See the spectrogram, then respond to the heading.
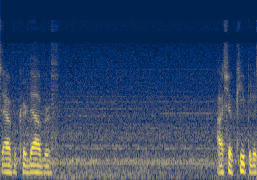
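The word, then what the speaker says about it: Avada Kedavra: think it's called abracadabra well it's actually pronounced ever cadaver which it instantly kills them it's the spell that I've been using to kill everything but it sounds like abracadabra but it's Alpha cadaver I shall keep it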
